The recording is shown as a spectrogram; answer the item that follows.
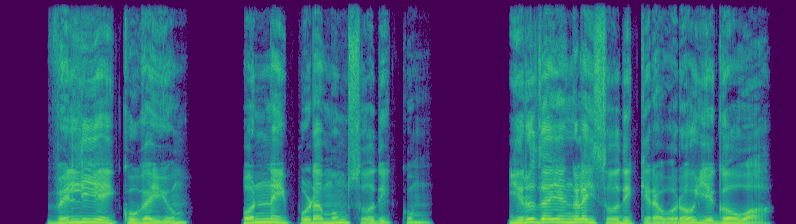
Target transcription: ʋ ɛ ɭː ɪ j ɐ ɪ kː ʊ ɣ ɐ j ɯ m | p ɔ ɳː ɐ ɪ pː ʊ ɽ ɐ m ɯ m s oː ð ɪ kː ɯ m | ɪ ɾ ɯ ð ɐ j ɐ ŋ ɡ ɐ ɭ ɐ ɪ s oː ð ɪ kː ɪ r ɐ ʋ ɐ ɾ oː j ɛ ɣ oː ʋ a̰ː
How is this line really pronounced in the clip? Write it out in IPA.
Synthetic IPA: ʋ ɛ ɭː ɪ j ɐ ɪ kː ʊ ɣ ɐ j ɯ m | p ɔ nː ɐ ɪ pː ʊ ɽ ɐ m ɯ m s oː ð ɪ kː ɯ m | ɪ ɾ ɯ ð ɐ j ɐ ŋ ɡ ɐ ɭ ɐ ɪ s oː ð ɪ kː ɪ r ɐ ʋ ɐ ɾ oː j ɛ ɣ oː ʋ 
